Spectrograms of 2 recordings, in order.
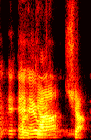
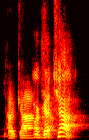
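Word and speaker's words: Pogačar: So Judy Lynn says, could someone please teach Iffy how to pronounce Pogacar? Sorry. Pogacar. Pogacar.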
